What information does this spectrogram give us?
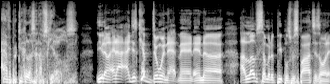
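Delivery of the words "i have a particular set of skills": slightly gravelly delivery. Quoting a line the way he says it: gravelly voice impression. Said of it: "he's got that gravelly voice a little bit".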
